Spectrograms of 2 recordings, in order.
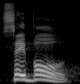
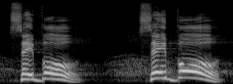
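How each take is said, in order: First: Said in the usual way. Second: Called out. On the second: Real, not acted. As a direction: lead the chant, say bold.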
